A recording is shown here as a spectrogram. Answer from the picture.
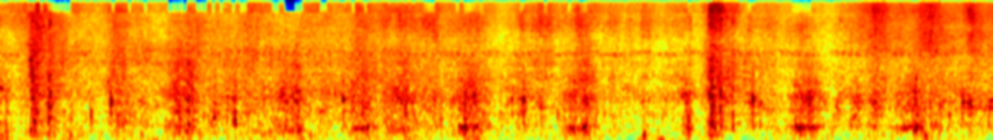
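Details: A female Morgan horse grazes deep spring grass, tearing at it with crisp, repeated rips and crunchy chewing.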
